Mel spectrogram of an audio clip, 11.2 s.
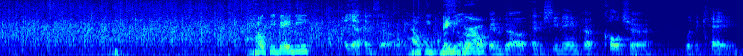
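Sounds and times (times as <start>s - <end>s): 
hand clapping: 0.0s - 6.9s
speech: 3.8s - 11.1s.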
